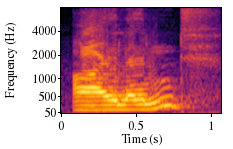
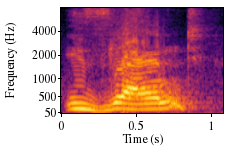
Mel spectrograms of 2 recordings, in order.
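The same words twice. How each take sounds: First: The s sound is left silent. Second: The s sound is clearly pronounced. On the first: The speaker calls it right. "S is silent" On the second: The speaker calls it wrong. "It's not island"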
